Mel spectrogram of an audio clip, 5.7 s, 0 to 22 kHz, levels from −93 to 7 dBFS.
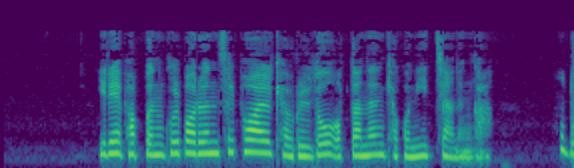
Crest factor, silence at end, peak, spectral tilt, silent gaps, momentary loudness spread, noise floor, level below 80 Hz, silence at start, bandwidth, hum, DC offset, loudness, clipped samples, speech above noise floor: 16 dB; 0 s; -4 dBFS; -5.5 dB/octave; none; 10 LU; -69 dBFS; -62 dBFS; 1 s; 11.5 kHz; none; under 0.1%; -20 LUFS; under 0.1%; 50 dB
